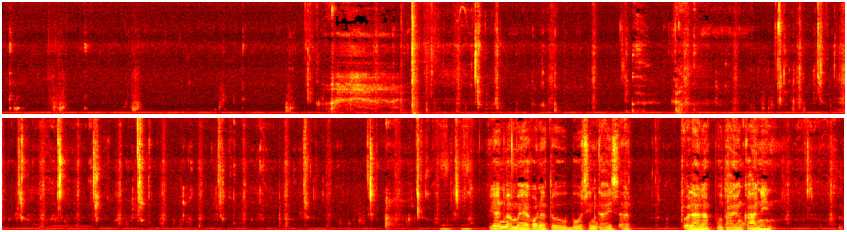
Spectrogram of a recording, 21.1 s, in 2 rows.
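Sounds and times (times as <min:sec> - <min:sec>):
steady low hum: 0:00.0 - 0:21.0
wet chewing and mouth clicks: 0:02.7 - 0:04.0, 0:04.6 - 0:16.6, 0:20.2 - 0:21.0.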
